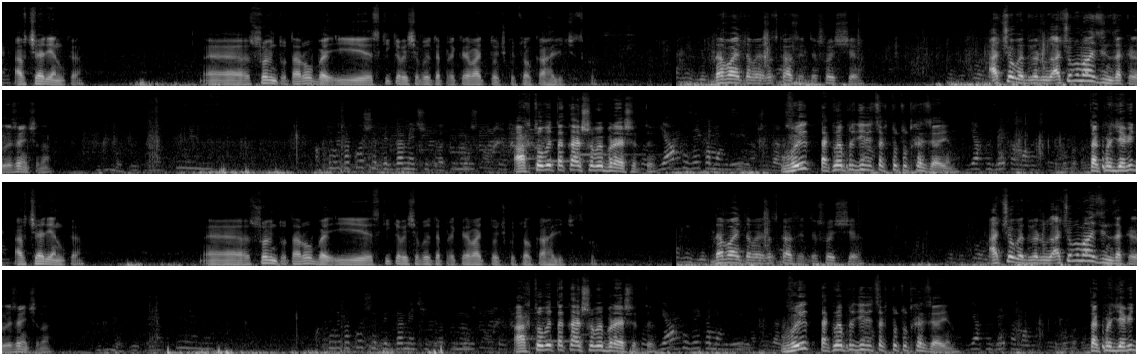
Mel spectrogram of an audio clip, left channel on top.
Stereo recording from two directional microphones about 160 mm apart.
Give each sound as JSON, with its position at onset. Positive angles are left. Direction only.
{"t": 0.1, "sound": "speech", "side_deg": -5}
{"t": 2.0, "sound": "speech", "side_deg": -5}
{"t": 7.1, "sound": "speech", "side_deg": 10}
{"t": 9.8, "sound": "speech", "side_deg": 5}
{"t": 14.9, "sound": "speech", "side_deg": -10}
{"t": 16.5, "sound": "speech", "side_deg": 0}
{"t": 19.1, "sound": "speech", "side_deg": 0}
{"t": 21.7, "sound": "a sound", "side_deg": -10}
{"t": 22.2, "sound": "speech", "side_deg": 0}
